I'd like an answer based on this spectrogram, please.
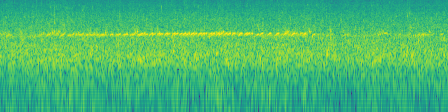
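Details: High, sweet trill of a Kajika frog beside a clear stream. It is rapid and pulsed, builds in loudness over about two seconds, then tails away, backed by continuous water noise.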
